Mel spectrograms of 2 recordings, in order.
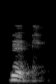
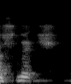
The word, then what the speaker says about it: Snit: Snit. There's no snitch. It's no Snit snitch.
